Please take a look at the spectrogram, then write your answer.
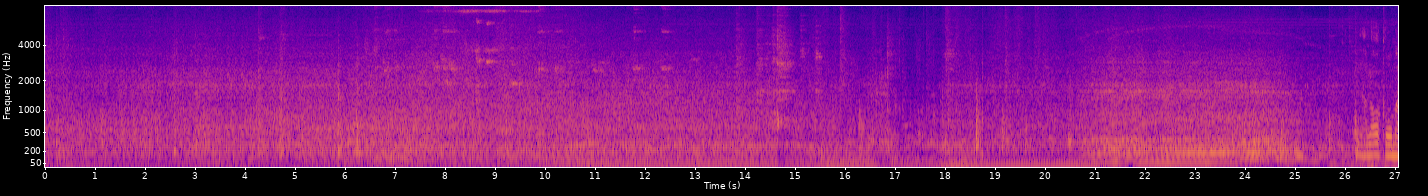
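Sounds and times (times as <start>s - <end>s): train wheels running on rails: 0.0s - 27.0s
high wheel squeals: 6.6s - 13.1s.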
